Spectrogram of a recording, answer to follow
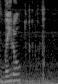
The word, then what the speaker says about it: Lidl: the street up here it's lidl and that is how it's pronounced here in the usa do not come at me that is how it is pronounced here across the street at little they have these apple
